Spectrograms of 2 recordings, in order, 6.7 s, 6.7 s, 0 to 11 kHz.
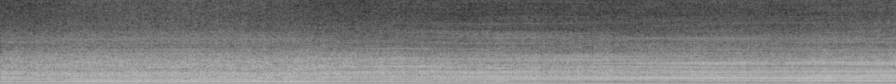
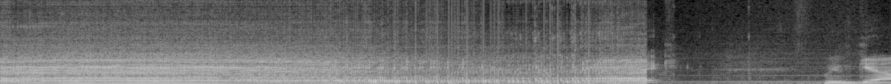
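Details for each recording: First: $10 Craftsman two-stroke leaf blower after the low-speed mixture screw was opened about a quarter turn to cure stalling: holds a steady, even buzz with no stumbling or dying out, running smoothly at a fixed speed. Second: $10 Craftsman two-stroke leaf blower (the seller says wrong fuel was used, air filter missing), cold start with choke on and bulb primed, fires and runs high, then sags and dies within seconds; lean low-speed mixture, low screw needs opening about a quarter turn.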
